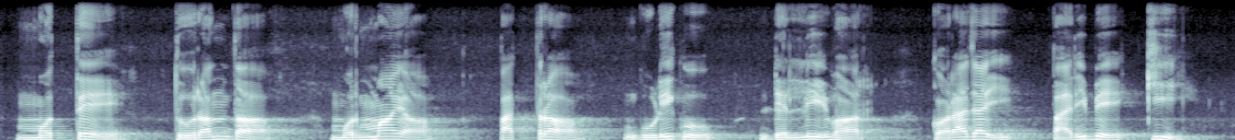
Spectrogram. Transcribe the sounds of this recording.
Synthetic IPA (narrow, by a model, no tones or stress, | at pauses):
mot̪e | t̪uɾɔnt̪ɔ | muɾmɔjɔ | pat̪ɾɔ | ɡuɽiku | ɖelːibʱɔɾ | kɔɾad͡ʒajpaɾibeki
